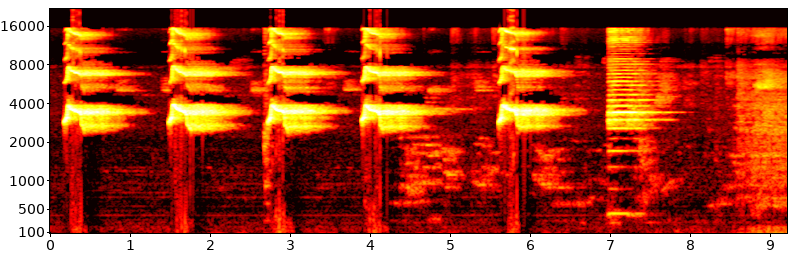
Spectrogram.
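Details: Black-capped lory, an active bird used as a trapping lure: six loud whistled notes roughly every 1.2 seconds, then a shorter, rougher note and a soft hiss at the end.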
